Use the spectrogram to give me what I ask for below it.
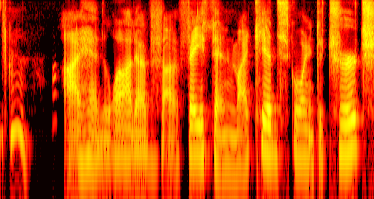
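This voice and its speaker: Very slow and marked by vocal fry, a woman's very deep, low voice moves through very wide pitch swings. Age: 80s+. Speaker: interviewee. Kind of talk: casual chat. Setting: manicure session. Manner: halting.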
